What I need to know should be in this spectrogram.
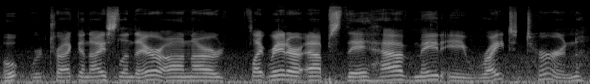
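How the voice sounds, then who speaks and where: A man's voice: high-pitched, fairly even intonation, a little slow. A man chatting casually as co-host of an outdoor aviation live stream. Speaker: livestream co-host. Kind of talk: casual chat and commentary. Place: outdoors near an airport. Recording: outdoor airfield with clear background noise.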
